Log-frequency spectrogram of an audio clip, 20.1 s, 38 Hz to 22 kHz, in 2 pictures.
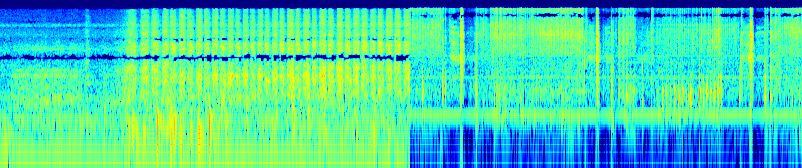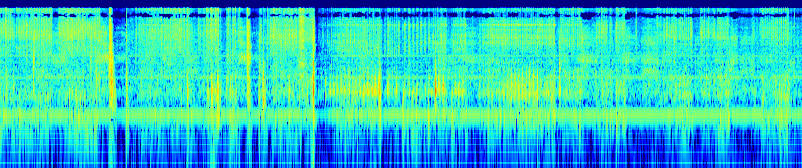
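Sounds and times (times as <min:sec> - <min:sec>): abrasive scratching on metal: 0:01.7 - 0:20.0.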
